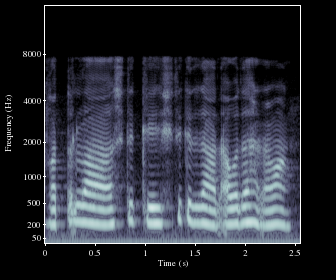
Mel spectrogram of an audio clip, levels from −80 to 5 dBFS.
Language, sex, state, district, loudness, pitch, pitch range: Chakma, female, Tripura, Unakoti, -14 LUFS, 210 Hz, 200-225 Hz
